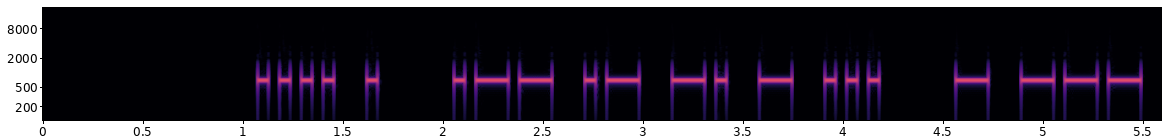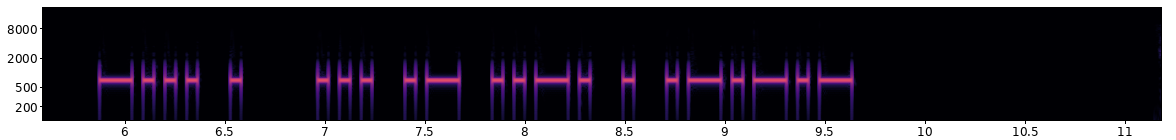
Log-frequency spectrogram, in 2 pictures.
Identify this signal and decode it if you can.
Morse code, heard as a keyed tone, about 22 wpm, 700 Hz. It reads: HE WANTS TO BE SAFE.
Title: Additional Easy Phrases 22wpm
